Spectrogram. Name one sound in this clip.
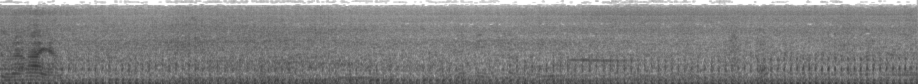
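A motorcycle engine throbs steadily up close.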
